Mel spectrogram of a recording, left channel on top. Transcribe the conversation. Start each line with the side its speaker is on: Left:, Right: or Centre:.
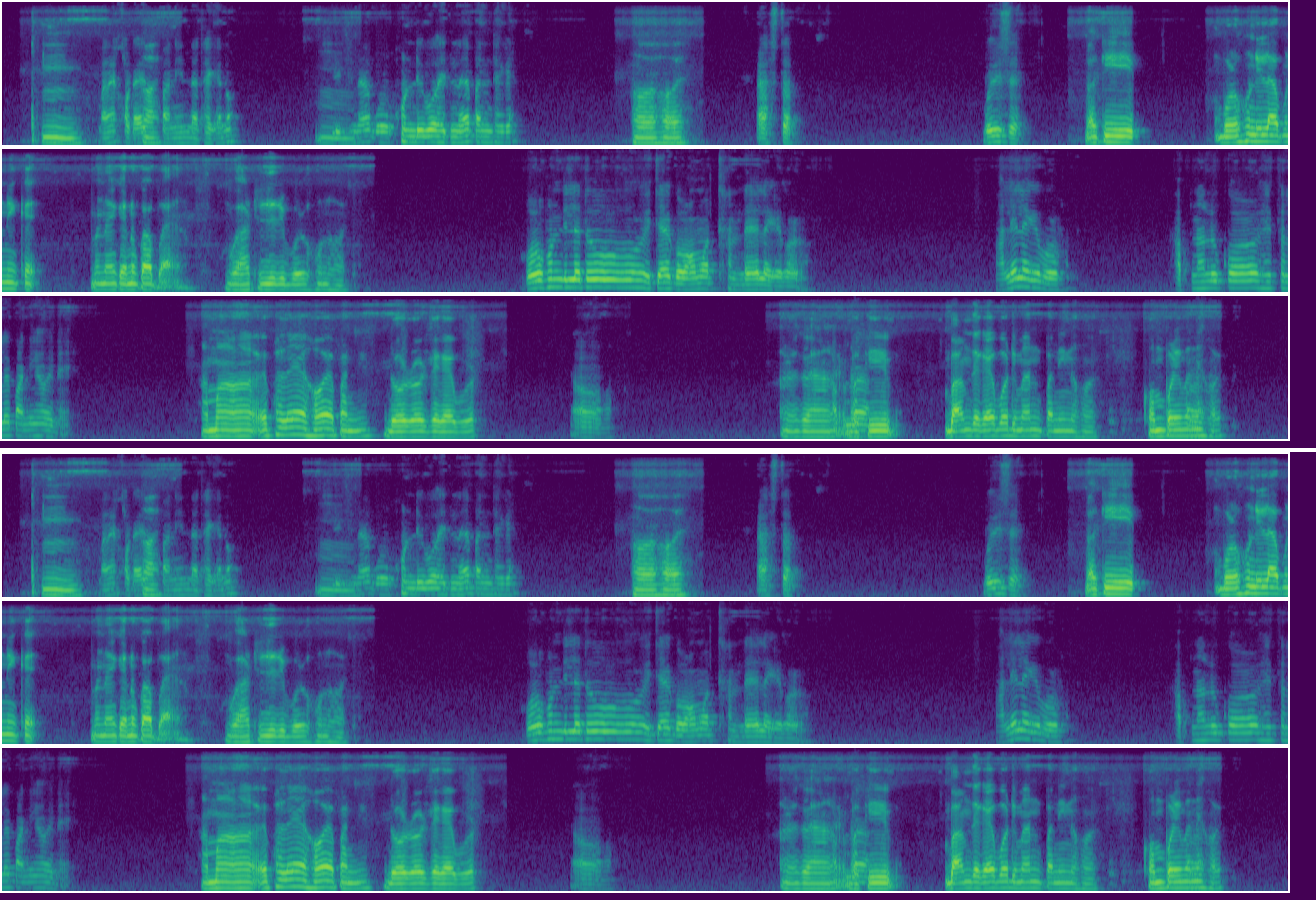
Centre: উম
Left: মানে সদায়
Centre: হয়
Left: পানীত নাথাকে ন -
Centre: উম
Left: যিদিনা বৰষুণ দিব সেইদিনাই পানী থাকে।
Centre: হয় হয়
Left: ৰাস্তাত বুজিছে।
Centre: বাকী বৰষুণ দিলে আপুনি মানে কেনেকুৱা পায় গুৱাহাটীত যদি বৰষুণ হয়
Left: বৰষুণ দিলেতো এতিয়া গৰমত ঠাণ্ডাই লাগে বাৰু ভালে লাগে বাৰু আপোনালোকৰ সেইফালে পানী হয় নাই?
Centre: আমাৰ এইফালে হয় পানী দৰ দৰ জেগাবোৰত।
Left: অ
Centre: এনেকৈ
Left: আপোনাৰ
Centre: বাকী বাম জেগাইবোৰত ইমান পানী নহয়। কম পৰিমাণে
Left: হয় হয়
